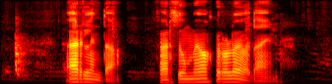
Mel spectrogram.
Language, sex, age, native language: Icelandic, male, 14, Icelandic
